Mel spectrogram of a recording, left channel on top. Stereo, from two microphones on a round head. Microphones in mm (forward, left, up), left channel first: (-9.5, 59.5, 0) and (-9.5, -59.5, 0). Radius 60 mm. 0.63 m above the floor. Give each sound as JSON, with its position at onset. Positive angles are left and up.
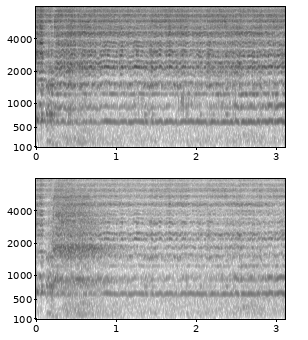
{"t": 0.0, "sound": "an insect", "side_deg": 50}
